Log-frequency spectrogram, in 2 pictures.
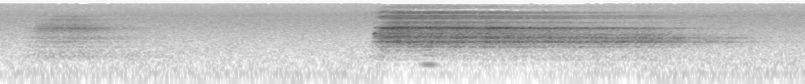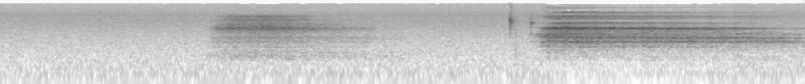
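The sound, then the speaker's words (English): Slow, deep breaths taken during a relaxing meditation: long, airy rushes of breath alternate with quiet pauses, a few full inhale-exhale cycles at an unhurried pace, with no voices. “Continue a few more breaths like that, really relaxing and letting go.”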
